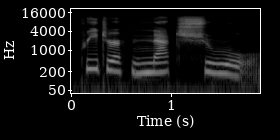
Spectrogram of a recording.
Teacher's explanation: you instantly think it starts like president or present but it uses a long e e sound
